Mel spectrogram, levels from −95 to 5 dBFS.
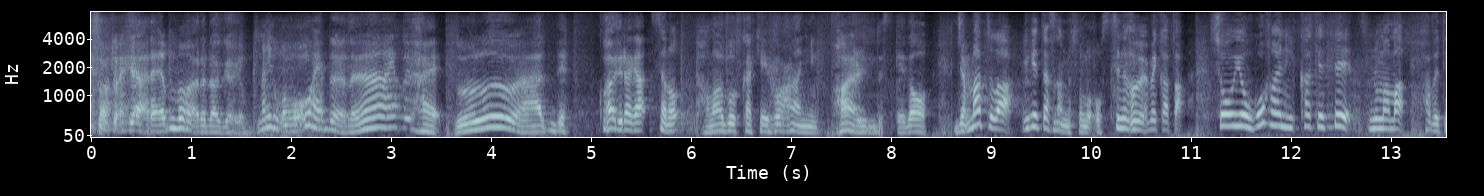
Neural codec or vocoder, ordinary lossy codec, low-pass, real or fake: codec, 16 kHz, 1 kbps, X-Codec, WavLM features, trained on Multilingual LibriSpeech; none; none; fake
